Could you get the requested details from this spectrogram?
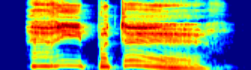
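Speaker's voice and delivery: hissing voice, pitched very high. Narrator voicing Voldemort calling out to Harry Potter, Voldemort's hissing voice. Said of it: "appela la voix sifflante de Voldemort".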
